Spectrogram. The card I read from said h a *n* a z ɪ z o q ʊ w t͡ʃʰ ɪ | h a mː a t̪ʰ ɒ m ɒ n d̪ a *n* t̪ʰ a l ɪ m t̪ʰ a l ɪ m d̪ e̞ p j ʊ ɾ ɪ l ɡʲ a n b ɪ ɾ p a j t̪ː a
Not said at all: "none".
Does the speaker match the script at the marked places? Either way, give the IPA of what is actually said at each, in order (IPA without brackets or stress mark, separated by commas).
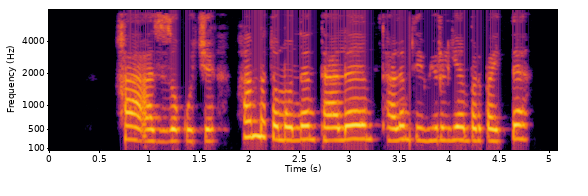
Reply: none, n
